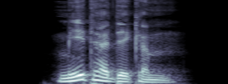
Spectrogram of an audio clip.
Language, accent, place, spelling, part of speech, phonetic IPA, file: German, Germany, Berlin, meterdickem, adjective, [ˈmeːtɐˌdɪkəm], De-meterdickem.ogg
- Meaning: strong dative masculine/neuter singular of meterdick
